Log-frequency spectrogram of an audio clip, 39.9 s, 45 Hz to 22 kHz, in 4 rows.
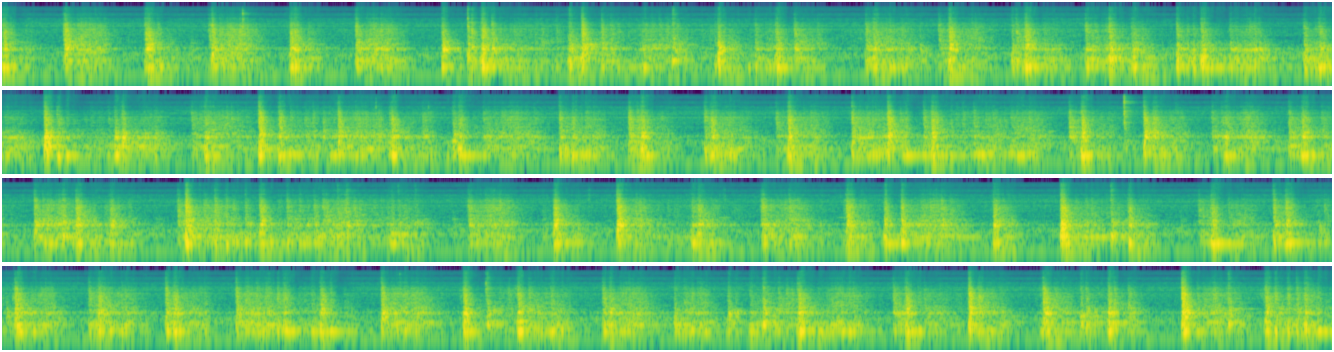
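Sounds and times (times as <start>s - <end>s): dryer ball knocking in drum: 0.0s - 39.9s.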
